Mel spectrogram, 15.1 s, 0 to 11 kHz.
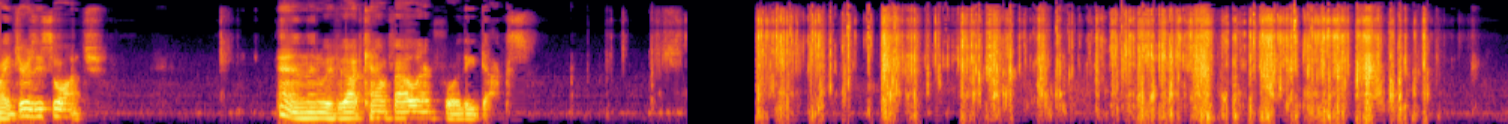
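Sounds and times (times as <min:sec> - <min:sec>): card pack wrapper tearing and crinkling: 0:07.6 - 0:14.5.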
